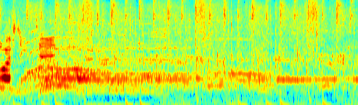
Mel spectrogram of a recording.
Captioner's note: audience cheering; energetic music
